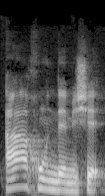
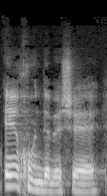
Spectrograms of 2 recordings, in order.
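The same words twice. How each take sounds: First: "ا" read as an open æ. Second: "ا" read as a closed e; exceptional e reading. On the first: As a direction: open up "ا" to a short a as in "cat". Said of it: "اگر ا قبل از سه حرف". («ا» با صدای اَ) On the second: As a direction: keep "ا" a plain e, not an open a. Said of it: "یه سری استثناءاتی". («ا» با صدای اِ) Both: Shown as a demonstration.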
